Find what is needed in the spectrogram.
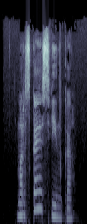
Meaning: guinea pig
- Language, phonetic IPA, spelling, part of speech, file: Russian, [mɐrˈskajə ˈsvʲinkə], морская свинка, noun, Ru-морская свинка.ogg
